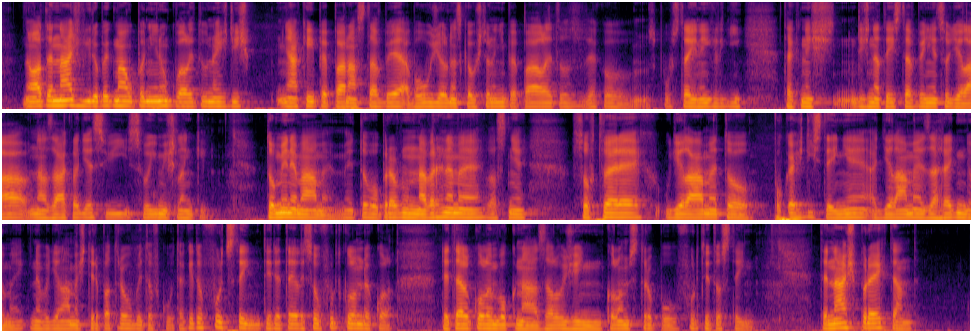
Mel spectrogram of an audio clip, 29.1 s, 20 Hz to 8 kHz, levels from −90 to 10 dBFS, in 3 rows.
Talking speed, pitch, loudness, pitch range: 185 wpm, 110 Hz, -17 LUFS, 105-115 Hz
